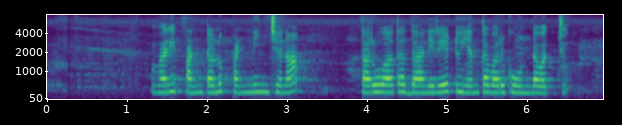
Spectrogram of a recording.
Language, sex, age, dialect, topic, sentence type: Telugu, female, 18-24, Southern, agriculture, question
